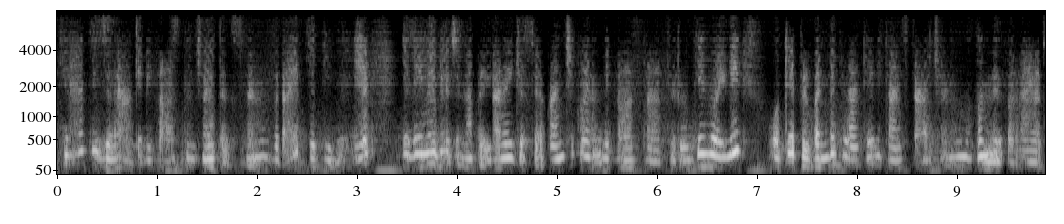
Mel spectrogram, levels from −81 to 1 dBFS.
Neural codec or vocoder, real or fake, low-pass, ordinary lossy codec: codec, 44.1 kHz, 0.9 kbps, DAC; fake; 7.2 kHz; none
